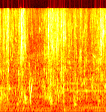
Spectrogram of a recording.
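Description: Lake water lapping and trickling against a boat's swim platform and the water skis resting on it, with small splashes, over a steady low hum.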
